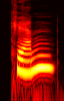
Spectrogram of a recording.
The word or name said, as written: kværnen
